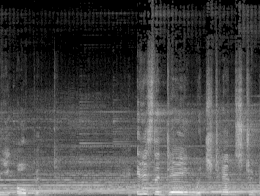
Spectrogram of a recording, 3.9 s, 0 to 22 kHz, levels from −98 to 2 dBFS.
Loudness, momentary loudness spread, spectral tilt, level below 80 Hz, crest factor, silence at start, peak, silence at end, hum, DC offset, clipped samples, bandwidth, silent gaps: -16 LUFS; 16 LU; -3 dB/octave; -62 dBFS; 16 dB; 0 s; 0 dBFS; 0 s; none; under 0.1%; under 0.1%; 16 kHz; none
